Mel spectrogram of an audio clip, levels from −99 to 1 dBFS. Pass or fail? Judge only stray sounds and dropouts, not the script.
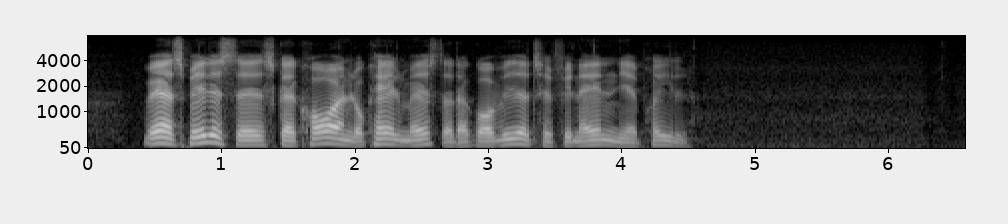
pass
